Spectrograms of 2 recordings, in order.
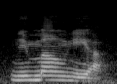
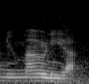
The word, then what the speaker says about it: pneumonia: I'm going to say pneumonia because I want you to know that there are actually that many syllables in it. But people would look at you odd if you went to the doctor's office or the hospital and go, oh, I believe I have pneumonia. Well, that is technically correct. But most people are just going to slur it together and go pneumonia, pneumonia.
